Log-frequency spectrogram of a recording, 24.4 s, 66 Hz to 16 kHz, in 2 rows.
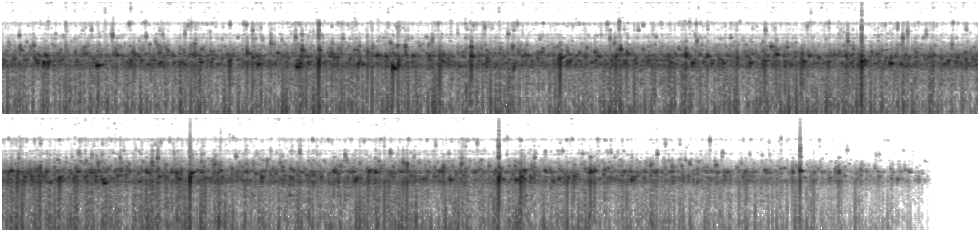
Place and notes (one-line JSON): {"title": "Birštonas, Lithuania, inside mineral water evaporation tower - mineral water stream", "date": "2022-06-18 19:15:00", "description": "Hydrophone in mineral water stream", "latitude": "54.61", "longitude": "24.03", "altitude": "65", "timezone": "Europe/Vilnius"}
